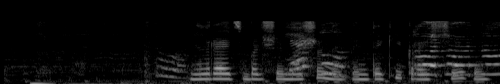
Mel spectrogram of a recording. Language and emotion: Russian, neutral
